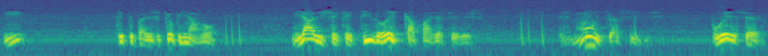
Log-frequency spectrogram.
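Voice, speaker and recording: A storytelling older Uruguayan man with a very animated voice that leaps up and down as he plays every part in his tale. The recording is slightly muffled and lo-fi. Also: on the low side, moderate pace, pauses often, slight background noise. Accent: Uruguayan Spanish. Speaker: radio broadcaster telling anecdotes. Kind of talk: storytelling in casual chat.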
